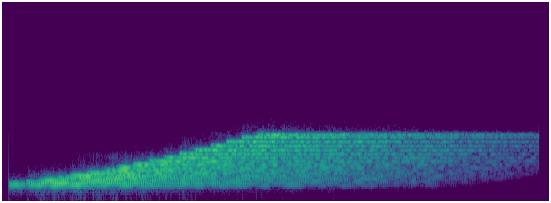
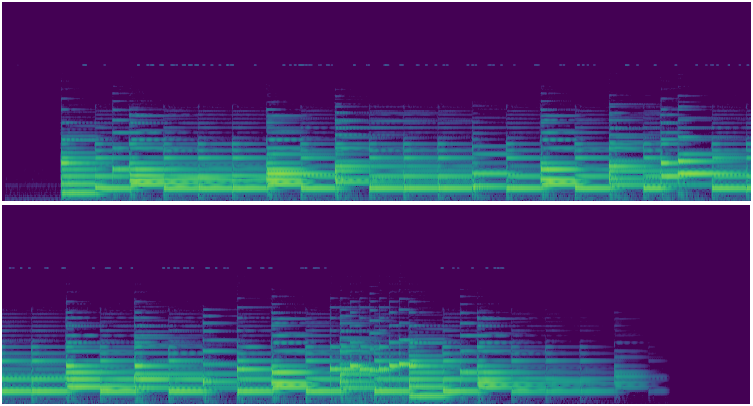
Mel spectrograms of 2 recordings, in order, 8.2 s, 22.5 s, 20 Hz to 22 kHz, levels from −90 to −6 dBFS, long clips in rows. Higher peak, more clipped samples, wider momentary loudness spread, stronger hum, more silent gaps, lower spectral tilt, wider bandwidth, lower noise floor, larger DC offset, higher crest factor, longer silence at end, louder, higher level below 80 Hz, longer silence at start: second, -18 dBFS vs -12 dBFS; neither; first, 19 LU vs 9 LU; neither; neither; second, 4.5 dB/octave vs -10 dB/octave; second, 2.2 kHz vs 7.2 kHz; second, -55 dBFS vs -77 dBFS; neither; about the same, 16 dB vs 16 dB; second, 0.15 s vs 1.7 s; second, -34 LUFS vs -27 LUFS; second, -88 dBFS vs -66 dBFS; second, 0.1 s vs 0.9 s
